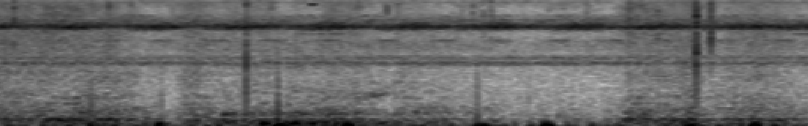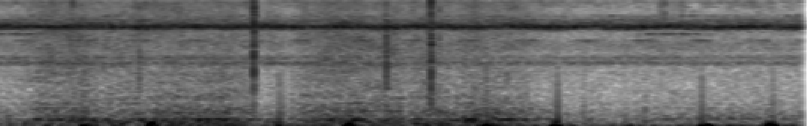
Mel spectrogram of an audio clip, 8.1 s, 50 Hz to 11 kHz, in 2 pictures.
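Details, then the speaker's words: Speaker's own heartbeat picked up by a very sensitive 3Dio binaural microphone during a live whispering ASMR stream, called his real heartbeat, though a sound effect is also mentioned; regular dull low thumps, normal heartbeat. "Yeah, it's my proper heartbeat."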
